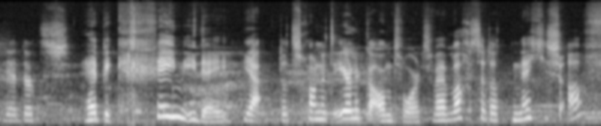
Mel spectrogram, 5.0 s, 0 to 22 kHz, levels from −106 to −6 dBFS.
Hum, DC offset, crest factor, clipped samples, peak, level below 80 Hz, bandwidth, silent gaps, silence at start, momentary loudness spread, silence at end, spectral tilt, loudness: none; under 0.1%; 18 dB; under 0.1%; -2 dBFS; -74 dBFS; 20 kHz; none; 0 s; 10 LU; 0 s; -3.5 dB/octave; -20 LUFS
